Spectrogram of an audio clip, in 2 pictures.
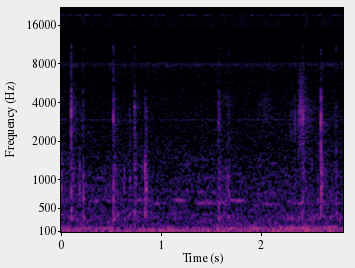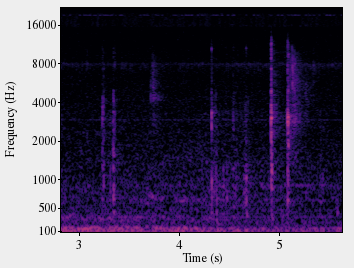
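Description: Keystrokes on a computer keyboard, sparse irregular clicks and taps at close range over a steady low hum, with no speech.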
